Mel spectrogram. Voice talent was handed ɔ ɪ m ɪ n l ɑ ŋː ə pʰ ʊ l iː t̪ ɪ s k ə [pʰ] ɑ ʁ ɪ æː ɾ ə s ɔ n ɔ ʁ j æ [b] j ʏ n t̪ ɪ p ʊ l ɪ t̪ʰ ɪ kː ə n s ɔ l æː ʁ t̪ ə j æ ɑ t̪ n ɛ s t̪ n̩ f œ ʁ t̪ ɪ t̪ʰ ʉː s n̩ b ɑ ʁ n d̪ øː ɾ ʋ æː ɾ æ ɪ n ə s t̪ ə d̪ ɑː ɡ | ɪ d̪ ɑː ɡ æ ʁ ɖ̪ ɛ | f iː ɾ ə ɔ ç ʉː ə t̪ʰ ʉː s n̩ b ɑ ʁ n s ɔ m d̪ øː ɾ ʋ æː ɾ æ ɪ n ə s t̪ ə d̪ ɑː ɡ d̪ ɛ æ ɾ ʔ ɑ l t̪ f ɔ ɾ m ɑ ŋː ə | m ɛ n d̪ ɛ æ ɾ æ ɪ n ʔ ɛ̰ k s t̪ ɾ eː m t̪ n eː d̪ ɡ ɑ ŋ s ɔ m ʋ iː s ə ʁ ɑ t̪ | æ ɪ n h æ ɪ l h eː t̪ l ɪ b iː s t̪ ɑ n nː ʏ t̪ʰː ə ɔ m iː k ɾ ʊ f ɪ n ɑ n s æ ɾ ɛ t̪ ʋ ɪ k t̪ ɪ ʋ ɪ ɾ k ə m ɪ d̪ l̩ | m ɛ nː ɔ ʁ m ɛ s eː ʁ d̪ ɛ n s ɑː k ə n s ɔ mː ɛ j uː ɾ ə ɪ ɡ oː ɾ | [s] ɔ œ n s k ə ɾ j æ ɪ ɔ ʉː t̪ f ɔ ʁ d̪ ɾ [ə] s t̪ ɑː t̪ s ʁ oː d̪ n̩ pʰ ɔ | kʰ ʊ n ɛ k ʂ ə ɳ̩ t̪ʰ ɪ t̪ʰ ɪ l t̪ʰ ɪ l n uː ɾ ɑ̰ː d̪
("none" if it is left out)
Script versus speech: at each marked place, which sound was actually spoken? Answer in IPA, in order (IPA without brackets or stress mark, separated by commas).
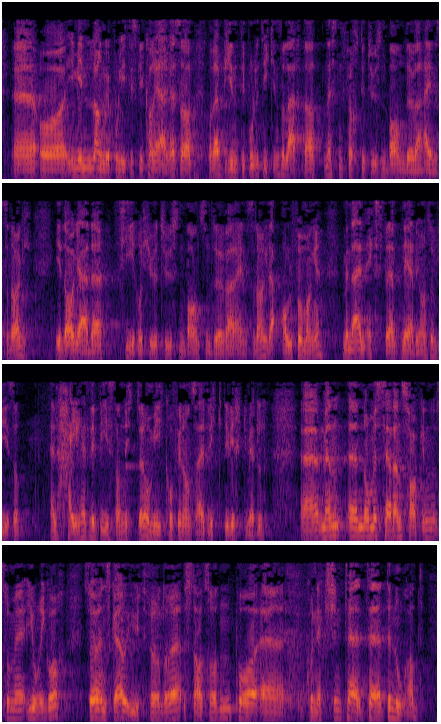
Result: kʰ, b, s, ə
